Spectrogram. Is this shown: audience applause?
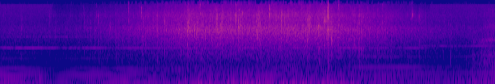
no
